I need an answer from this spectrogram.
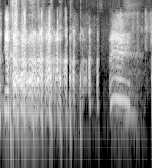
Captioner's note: laughing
